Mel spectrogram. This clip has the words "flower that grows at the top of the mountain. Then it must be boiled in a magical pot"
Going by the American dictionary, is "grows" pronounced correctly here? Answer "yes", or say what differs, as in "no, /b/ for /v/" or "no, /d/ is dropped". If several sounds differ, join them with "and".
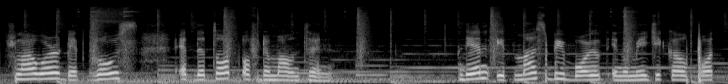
no, /ɹ/ is dropped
